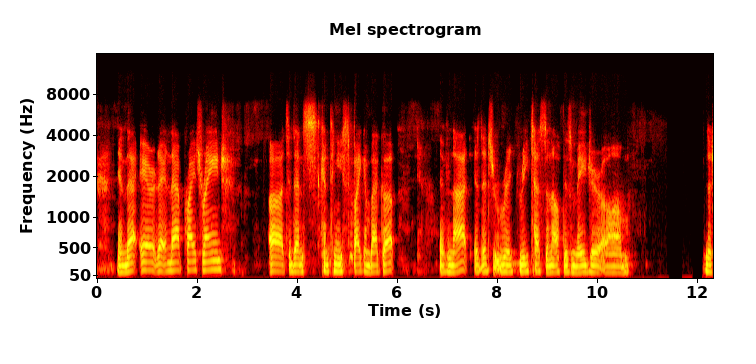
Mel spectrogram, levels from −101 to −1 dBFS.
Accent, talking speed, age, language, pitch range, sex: American, 115 wpm, 20-39, English, 105-125 Hz, male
